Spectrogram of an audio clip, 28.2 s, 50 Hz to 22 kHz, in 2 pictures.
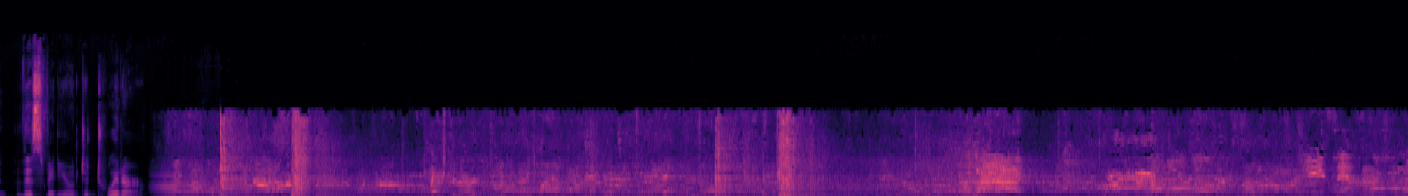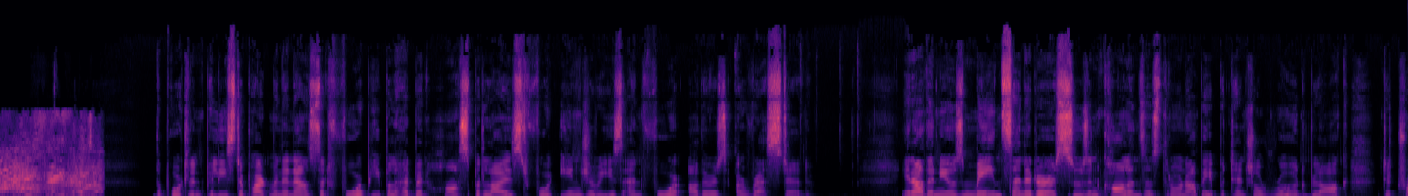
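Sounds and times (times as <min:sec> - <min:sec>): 
speech: 0:00.0 - 0:02.1, 0:04.5 - 0:06.4, 0:15.6 - 0:22.3, 0:23.1 - 0:28.1
outdoor crowd of protesters and counter-protesters shouting and chattering: 0:01.5 - 0:15.2
police firecracker and flashbang blasts: 0:02.1 - 0:04.9, 0:07.0 - 0:09.6.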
